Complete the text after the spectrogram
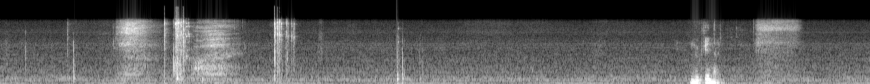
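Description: Thin wooden sticks click and clatter against each other as they are pulled out.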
